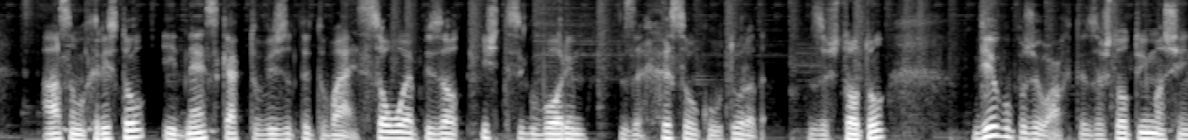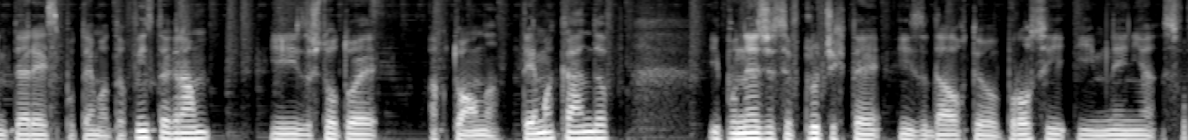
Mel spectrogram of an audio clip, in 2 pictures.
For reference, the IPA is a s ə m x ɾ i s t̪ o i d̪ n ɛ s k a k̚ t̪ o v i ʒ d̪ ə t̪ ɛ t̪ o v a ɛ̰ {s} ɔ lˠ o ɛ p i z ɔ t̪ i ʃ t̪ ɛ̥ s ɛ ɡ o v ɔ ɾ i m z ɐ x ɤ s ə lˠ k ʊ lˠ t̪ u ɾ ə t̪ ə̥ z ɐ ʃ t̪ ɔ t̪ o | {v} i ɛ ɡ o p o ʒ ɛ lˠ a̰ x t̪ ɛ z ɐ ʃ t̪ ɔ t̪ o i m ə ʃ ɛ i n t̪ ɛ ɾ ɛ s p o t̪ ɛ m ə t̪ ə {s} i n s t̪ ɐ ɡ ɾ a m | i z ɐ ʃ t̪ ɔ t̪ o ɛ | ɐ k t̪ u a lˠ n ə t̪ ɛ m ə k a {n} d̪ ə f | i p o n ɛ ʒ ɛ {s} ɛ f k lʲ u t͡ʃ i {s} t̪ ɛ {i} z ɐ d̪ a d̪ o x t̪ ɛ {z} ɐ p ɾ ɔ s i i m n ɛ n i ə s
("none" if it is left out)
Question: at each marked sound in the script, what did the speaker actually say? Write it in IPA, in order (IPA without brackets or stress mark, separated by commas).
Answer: s, v, f, n, s, x, i, v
